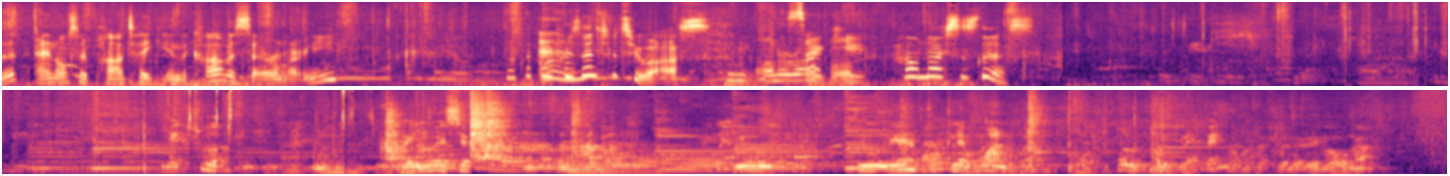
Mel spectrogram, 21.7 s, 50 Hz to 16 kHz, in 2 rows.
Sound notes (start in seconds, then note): 12.3 speaking in foreign language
